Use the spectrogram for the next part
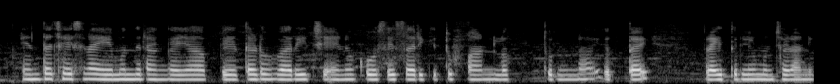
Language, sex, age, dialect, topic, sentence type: Telugu, female, 18-24, Telangana, agriculture, statement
